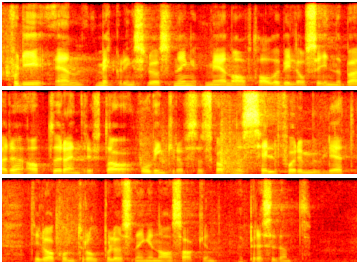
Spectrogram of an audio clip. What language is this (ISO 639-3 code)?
nor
